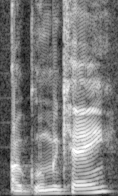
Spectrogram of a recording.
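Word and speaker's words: Ogwumike: as well as Diana Taurasi and Nneka Agumike. I don't know if I said her first name wrong, but that's how you definitely say her last name.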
